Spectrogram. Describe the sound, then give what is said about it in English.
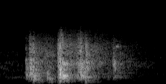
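A door being opened: about a second of rattling, scraping noise punctuated by a few sharp clicks, moderately loud, then quiet. No one speaks. “Open the door”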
